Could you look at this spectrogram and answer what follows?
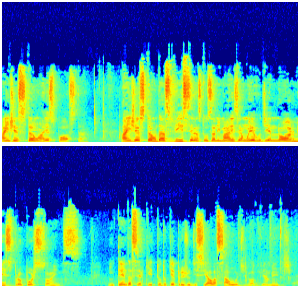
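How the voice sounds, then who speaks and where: Speaking at a fairly slow pace, this man has a high-pitched voice. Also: ordinary pitch variation. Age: 60s. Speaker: spiritist lecturer. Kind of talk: lecture.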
